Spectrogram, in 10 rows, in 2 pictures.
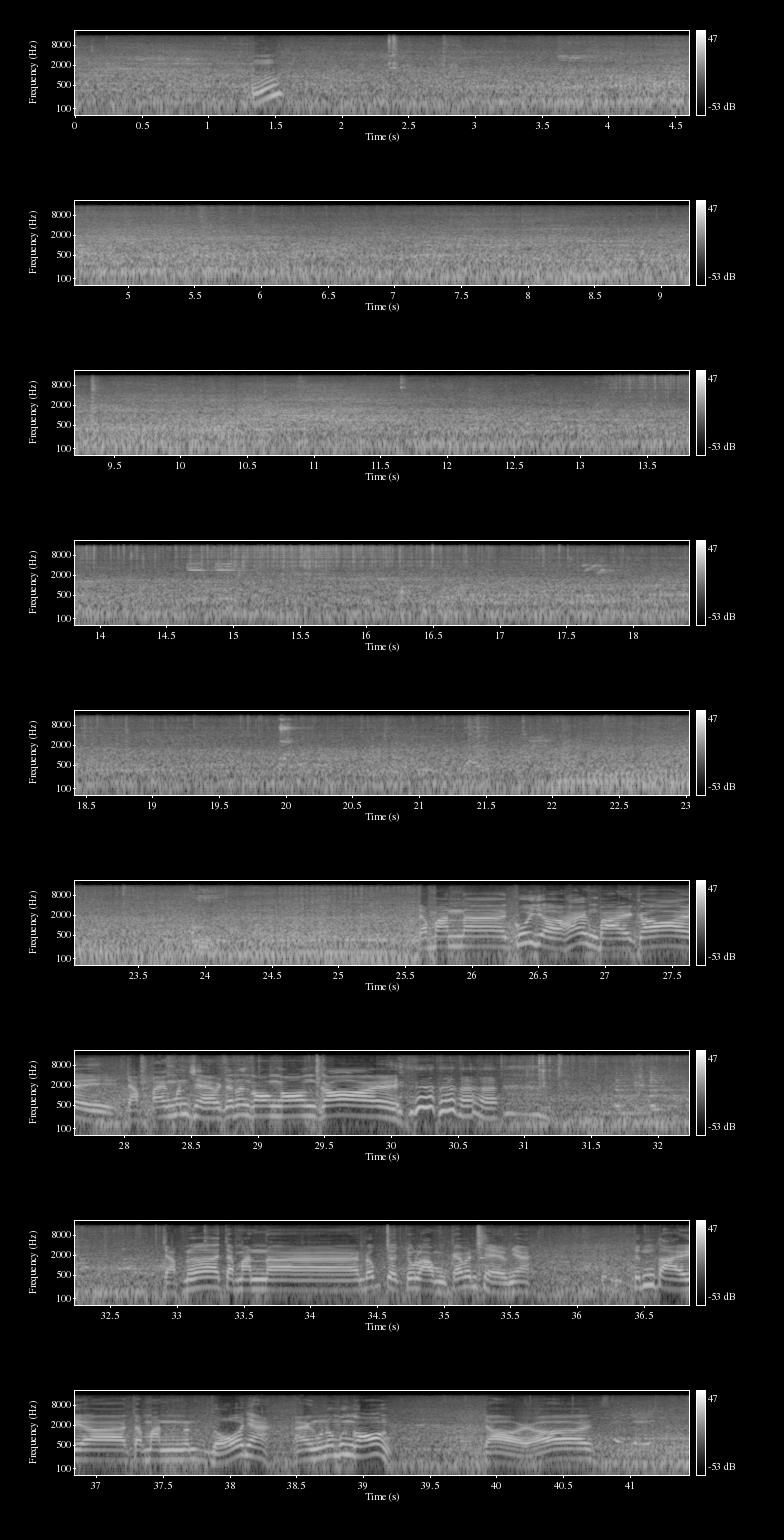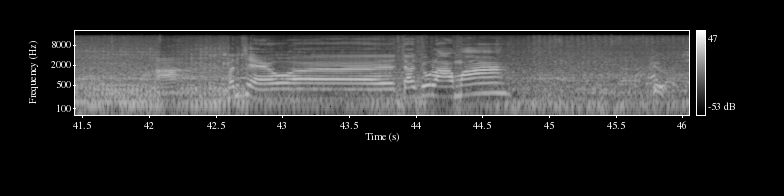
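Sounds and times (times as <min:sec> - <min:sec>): street traffic: 0:00.0 - 0:46.0
oil sizzling in a wok: 0:13.2 - 0:21.1
utensils clinking: 0:19.9 - 0:20.3.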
